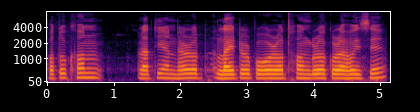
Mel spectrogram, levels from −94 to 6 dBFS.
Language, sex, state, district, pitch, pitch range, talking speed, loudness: Assamese, male, Assam, Sonitpur, 175 Hz, 175-185 Hz, 115 wpm, -19 LUFS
